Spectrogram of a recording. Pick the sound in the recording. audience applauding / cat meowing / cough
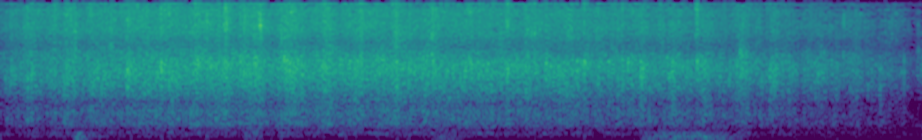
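audience applauding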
